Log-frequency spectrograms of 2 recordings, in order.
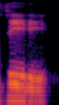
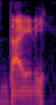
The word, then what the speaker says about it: Deity: I've always pronounced it as Didi. Yeah, no, it's Deity.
